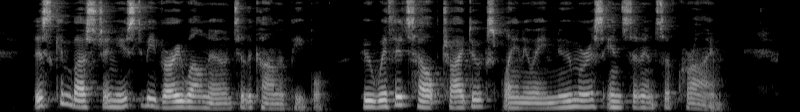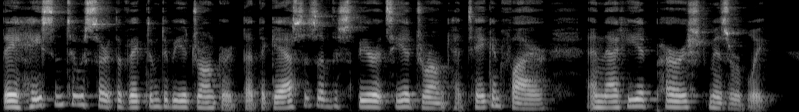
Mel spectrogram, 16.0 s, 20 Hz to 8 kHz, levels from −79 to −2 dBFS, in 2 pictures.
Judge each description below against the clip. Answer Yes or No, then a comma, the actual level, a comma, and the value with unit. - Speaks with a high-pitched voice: No, medium, 160 Hz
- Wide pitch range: No, average, 2.8 semitones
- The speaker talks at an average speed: No, fast, 215 wpm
